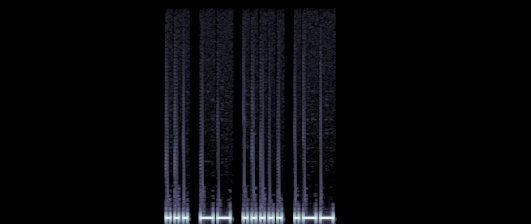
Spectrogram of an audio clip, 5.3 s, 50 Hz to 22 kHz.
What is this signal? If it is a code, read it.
Morse code, heard as a keyed tone, about 27 wpm, 700 Hz. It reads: SM5W
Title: DXCC-100 Call Signs - 4 Characters - Repeated 3x - 28wpm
